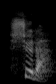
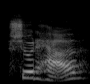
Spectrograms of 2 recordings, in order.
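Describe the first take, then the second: First: The word 'have' is reduced to 'a'. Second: The word 'have' is pronounced in full.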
